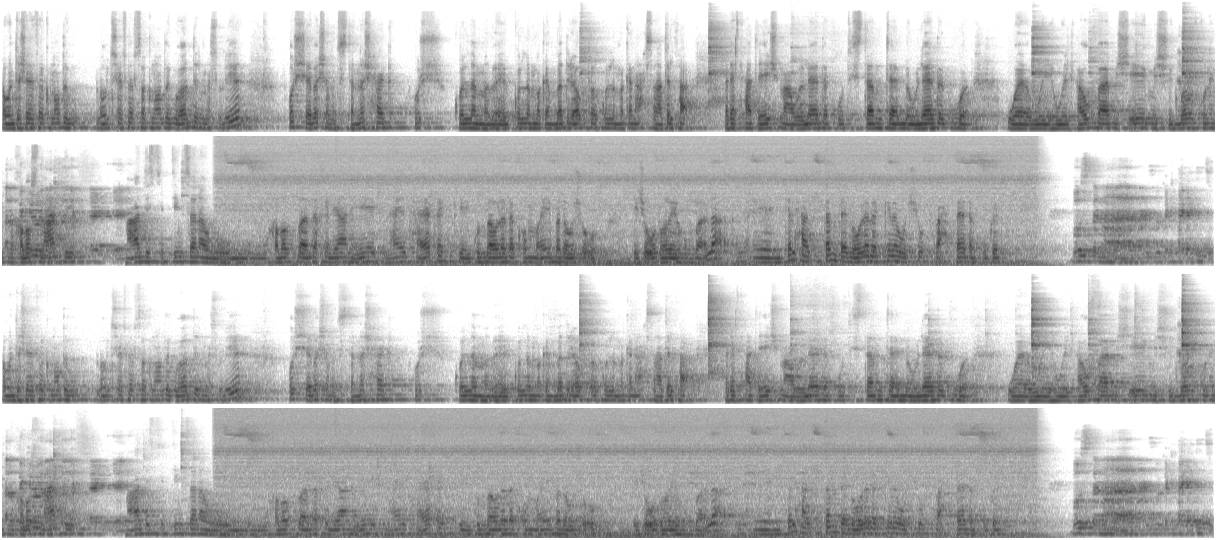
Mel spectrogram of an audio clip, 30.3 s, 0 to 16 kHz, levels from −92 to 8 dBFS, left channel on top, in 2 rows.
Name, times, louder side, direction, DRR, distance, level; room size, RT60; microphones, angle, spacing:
voice 1, 0.0-4.9 5.2-16.1 16.7-27.7, left 3 dB, 60° left, 8 dB, 0.7 m, -25 dB
sound 1, 6.6-18.3, right 5 dB, 70° right, 1.1 m, -40 dB
voice 2, 15.2-16.8 28.5-30.3, equal, 10° right, -4 dB, 1.5 m, -29 dB
sound 2, 17.8-28.1, right 2 dB, 40° right, 1.3 m, -32 dB
14.5 x 10.5 x 2.4 m, 1.3 s
head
